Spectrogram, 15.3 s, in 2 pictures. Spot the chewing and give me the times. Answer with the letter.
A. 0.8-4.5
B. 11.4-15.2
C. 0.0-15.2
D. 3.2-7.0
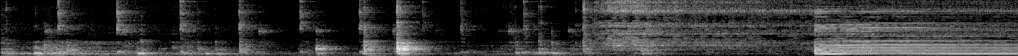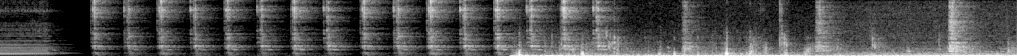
B.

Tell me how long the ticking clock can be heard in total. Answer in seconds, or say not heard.
15 s.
